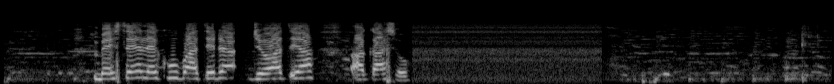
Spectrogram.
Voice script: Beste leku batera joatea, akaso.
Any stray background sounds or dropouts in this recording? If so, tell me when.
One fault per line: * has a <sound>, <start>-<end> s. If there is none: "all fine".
all fine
